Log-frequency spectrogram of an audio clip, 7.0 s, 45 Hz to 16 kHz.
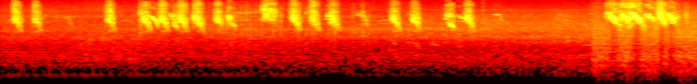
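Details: Sparrows arriving at a Tenmangū shrine early in the morning to be fed, 27 September 2022; many short, sharp chirps in irregular quick bursts, ending in a dense flurry of overlapping chirping.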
